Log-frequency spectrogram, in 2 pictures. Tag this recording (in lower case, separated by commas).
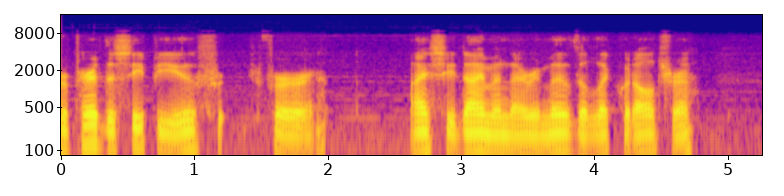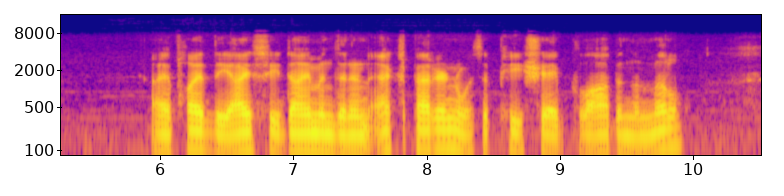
speech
